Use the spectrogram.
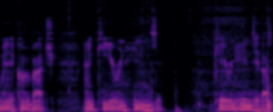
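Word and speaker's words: Ciarán Hinds: Kieran Hinze, that's how you say it.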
